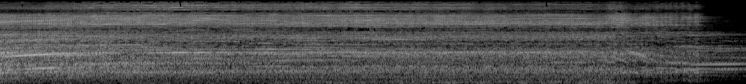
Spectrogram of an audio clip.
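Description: A power saw, likely a coping or oscillating type, cuts through baseboard trim at a slight angle with a loud continuous high-pitched whine for about seven seconds before stopping abruptly.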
